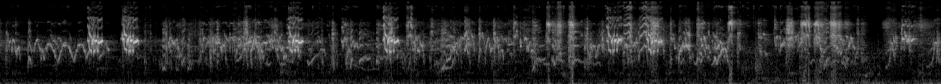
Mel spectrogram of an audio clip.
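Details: Budgerigars kept in a cage keep up continuous high chirping and scratchy squawks, with sharp clicks scattered throughout.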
